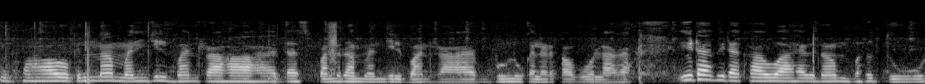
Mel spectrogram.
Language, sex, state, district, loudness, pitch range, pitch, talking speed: Hindi, male, Haryana, Jhajjar, -19 LUFS, 125-155 Hz, 135 Hz, 160 wpm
